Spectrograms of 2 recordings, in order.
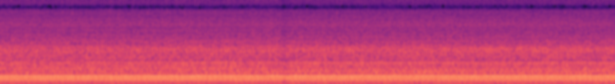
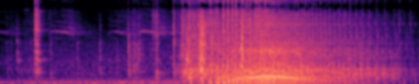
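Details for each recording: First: Mower after carburetor repair, on a quarter tank of fuel: a steady single-cylinder drone with constant pitch and no surging or misses. The engine runs smoothly. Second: Free lawn mower that won't start; fires on fuel poured into the carb after a few pulls, revs about three seconds, then winds down and dies; ignition good, engine not worn; fuel starvation from a fuel system fault.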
